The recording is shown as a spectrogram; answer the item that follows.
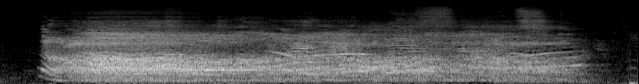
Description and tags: Disappointed Crowd
Recorded with Sony HXR-MC50U Camcorder with an audience of about 40.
